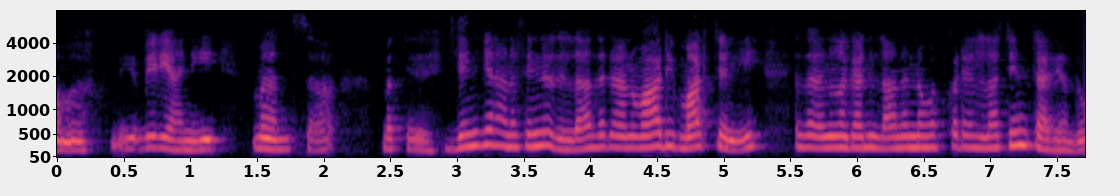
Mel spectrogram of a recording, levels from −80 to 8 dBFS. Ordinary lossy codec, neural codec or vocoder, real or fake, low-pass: none; codec, 16 kHz, 0.5 kbps, X-Codec, WavLM features, trained on Multilingual LibriSpeech; fake; 7.2 kHz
